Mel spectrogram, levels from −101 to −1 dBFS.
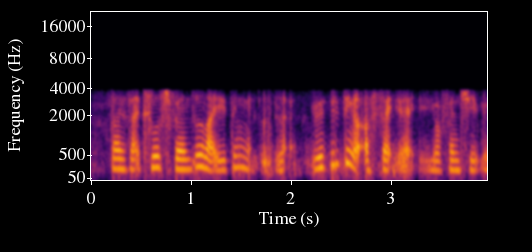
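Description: Throughout, the speech carries G.729 codec damage: band-limited to about 150 Hz to 3.7 kHz, rough and synthetic in a way that fits 8 kbit/s G.729A coding. From 2.32 to 2.53 s, VoIP packet loss concealed by the speech codec: about 90 ms of audio is missing, in gaps of up to 20 ms spread over 200 ms. Each gap is filled by extrapolating the previous frame, which produces fading, smeared sound.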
